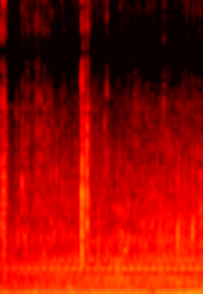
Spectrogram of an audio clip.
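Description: Outboard motor running steadily on the boat, a low even hum, with one short click a little under a second in.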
